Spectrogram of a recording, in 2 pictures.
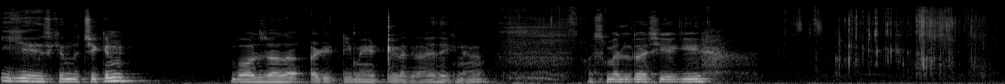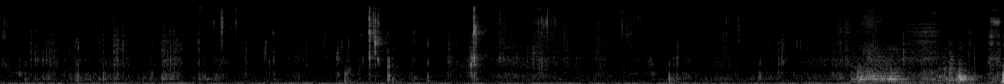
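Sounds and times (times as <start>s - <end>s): pastry crunching while chewing: 7.7s - 18.5s.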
